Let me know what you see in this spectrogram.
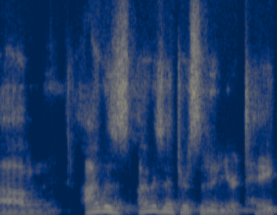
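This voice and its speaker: With an American accent, a man talks at a fairly slow pace in a dark, mellow tone. Light background noise sits behind him. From southeastern Illinois. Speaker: professor and author; professor. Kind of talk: interview. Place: hall.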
